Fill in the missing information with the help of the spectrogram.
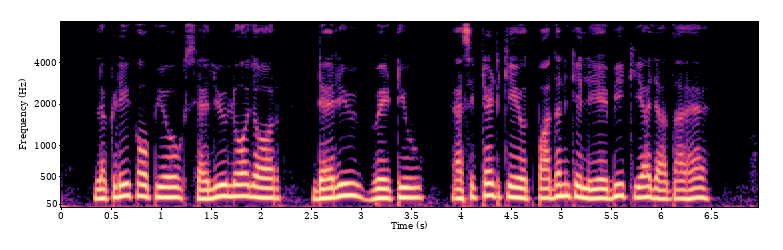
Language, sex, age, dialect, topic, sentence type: Hindi, male, 18-24, Hindustani Malvi Khadi Boli, agriculture, statement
